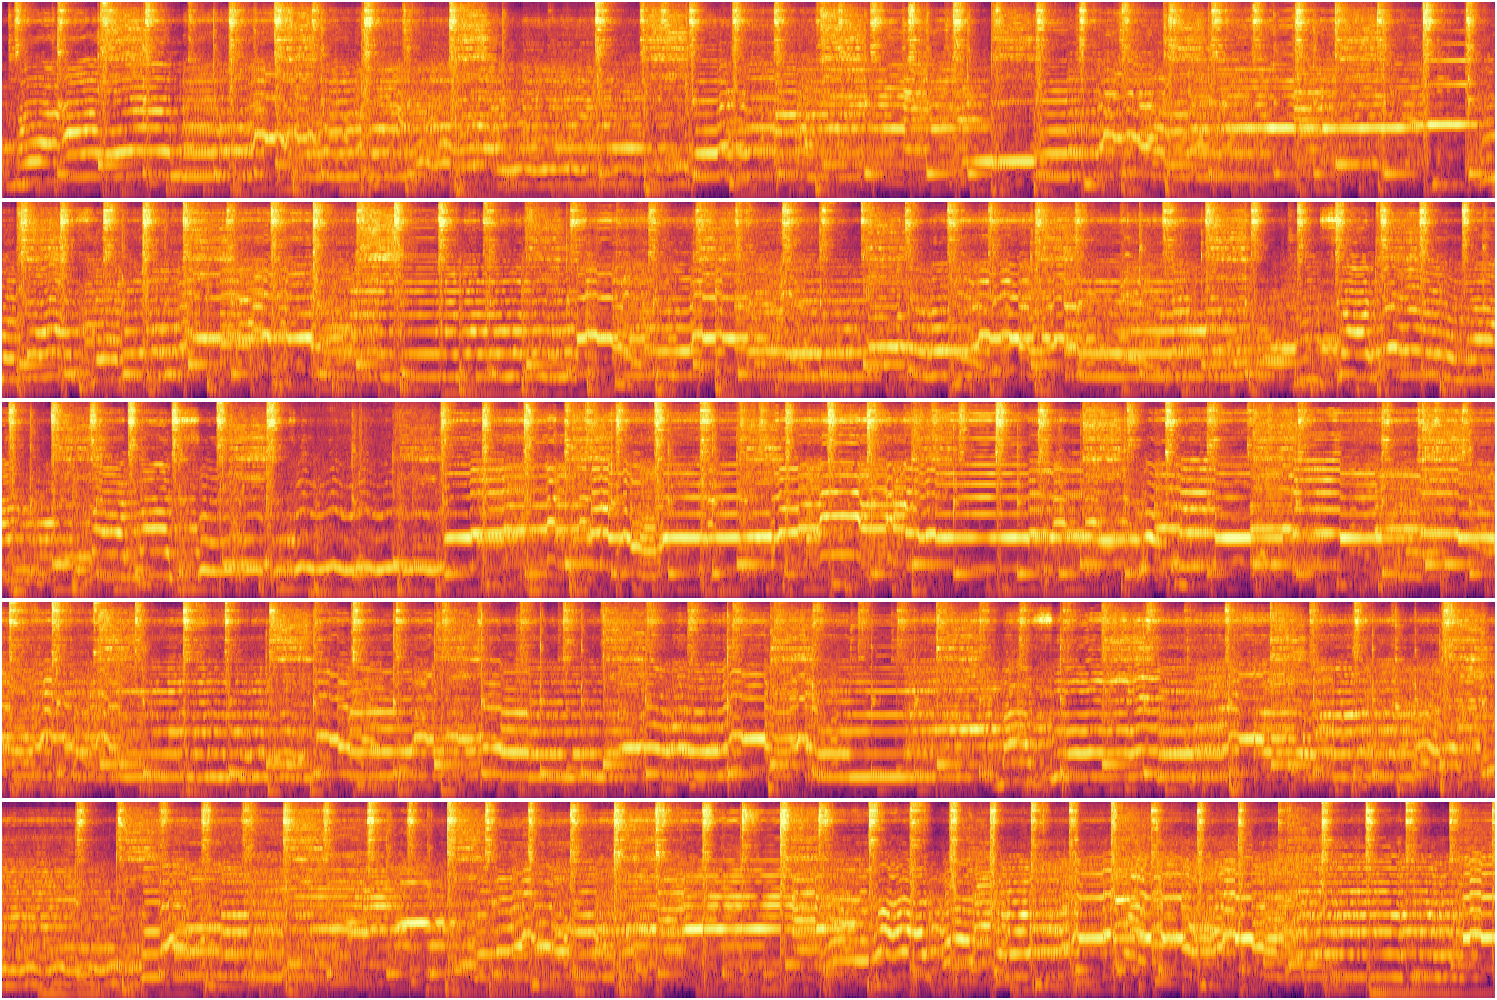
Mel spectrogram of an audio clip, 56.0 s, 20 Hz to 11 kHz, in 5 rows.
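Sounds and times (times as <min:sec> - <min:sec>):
fast steady percussion: 0:00.0 - 0:55.9
ornamented melody: 0:00.0 - 0:55.9.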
